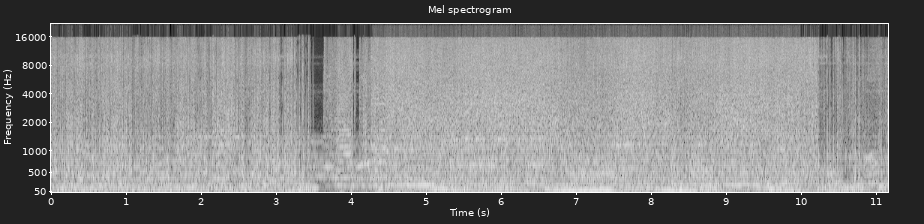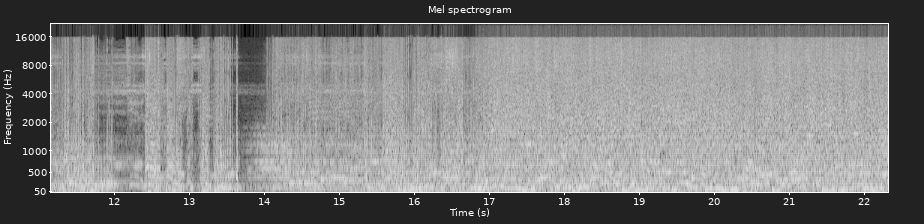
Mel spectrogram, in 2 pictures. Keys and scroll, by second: 10.0 Page_Down.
